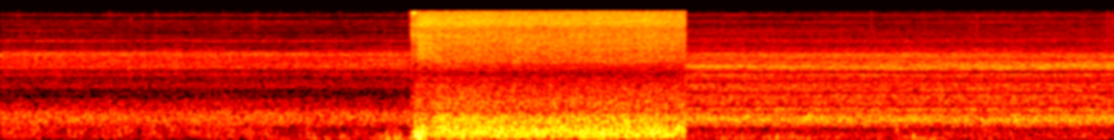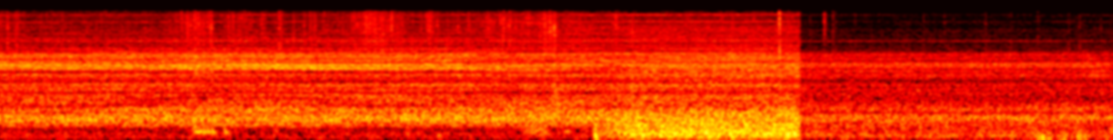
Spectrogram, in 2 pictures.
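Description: Hot air balloon's propane burner firing in two short blasts, each a loud rushing roar that starts and stops abruptly, about two seconds in and again about six seconds later, over a steady hiss.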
